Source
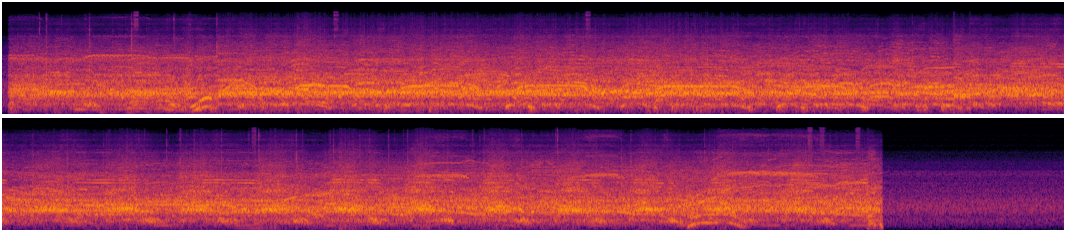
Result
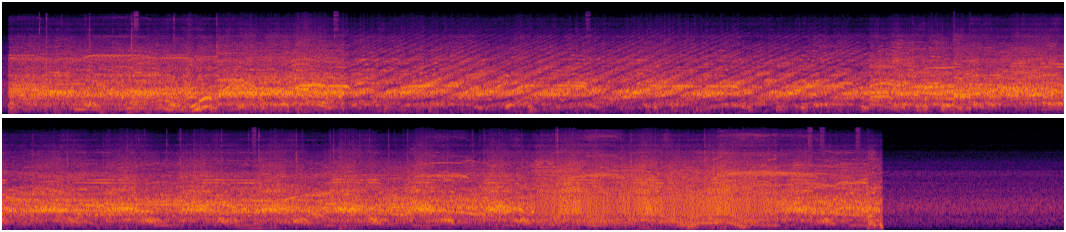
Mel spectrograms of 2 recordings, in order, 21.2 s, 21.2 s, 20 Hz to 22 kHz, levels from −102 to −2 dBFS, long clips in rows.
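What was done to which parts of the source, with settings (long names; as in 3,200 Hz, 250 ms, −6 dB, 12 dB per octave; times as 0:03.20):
0:03.42–0:08.68: flanger whose copies keep moving one way rising 1.3 Hz
0:15.94–0:18.36: ceiling on every frequency bin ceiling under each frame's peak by 14 dB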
